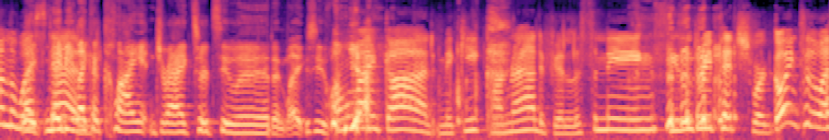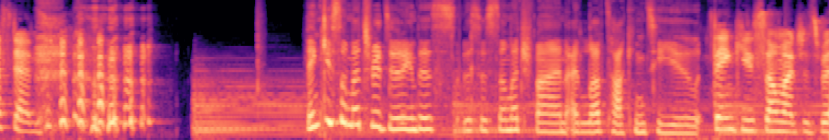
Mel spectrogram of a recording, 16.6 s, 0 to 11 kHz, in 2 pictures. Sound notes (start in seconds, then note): 3.3 laughter; 8.6 laughter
